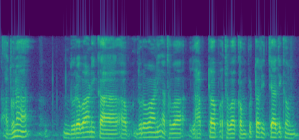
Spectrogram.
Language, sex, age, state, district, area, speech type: Sanskrit, male, 18-30, Odisha, Jagatsinghpur, urban, spontaneous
